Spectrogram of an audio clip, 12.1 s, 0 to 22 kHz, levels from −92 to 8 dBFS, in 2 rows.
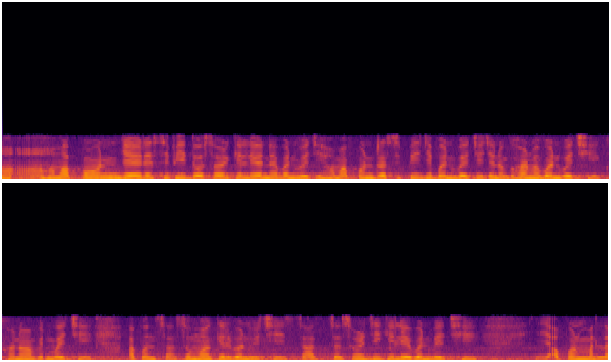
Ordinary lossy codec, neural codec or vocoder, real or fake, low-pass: Opus, 64 kbps; none; real; 5.4 kHz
